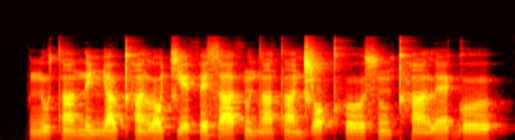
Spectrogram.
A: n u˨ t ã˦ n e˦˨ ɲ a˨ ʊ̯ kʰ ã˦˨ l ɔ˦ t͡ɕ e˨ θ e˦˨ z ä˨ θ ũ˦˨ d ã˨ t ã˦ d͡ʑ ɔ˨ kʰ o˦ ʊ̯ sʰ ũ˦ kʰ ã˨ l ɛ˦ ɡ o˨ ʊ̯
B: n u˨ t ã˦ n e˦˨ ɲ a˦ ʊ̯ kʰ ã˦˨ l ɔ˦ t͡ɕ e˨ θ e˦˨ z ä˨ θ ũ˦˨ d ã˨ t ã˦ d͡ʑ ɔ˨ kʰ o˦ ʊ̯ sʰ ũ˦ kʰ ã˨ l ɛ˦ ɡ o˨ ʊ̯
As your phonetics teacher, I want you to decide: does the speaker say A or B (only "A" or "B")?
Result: B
